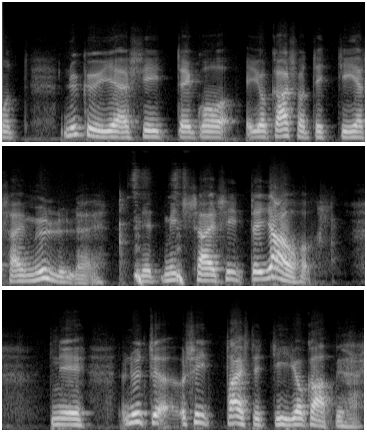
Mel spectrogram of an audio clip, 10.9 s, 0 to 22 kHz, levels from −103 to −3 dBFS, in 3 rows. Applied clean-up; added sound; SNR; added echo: neural mask model RNNoise.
